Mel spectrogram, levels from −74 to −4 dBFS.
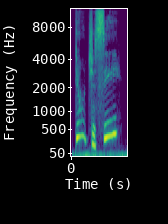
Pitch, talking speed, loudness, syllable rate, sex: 320 Hz, 165 wpm, -17 LUFS, 3.9 syllables/s, female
